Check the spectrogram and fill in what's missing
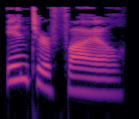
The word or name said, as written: interfile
